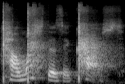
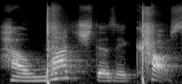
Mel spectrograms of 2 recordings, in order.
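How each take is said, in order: First: It is said fast. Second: It is said at a normal pace.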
